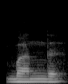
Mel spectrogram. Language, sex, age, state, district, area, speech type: Hindi, male, 45-60, Rajasthan, Jodhpur, urban, read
